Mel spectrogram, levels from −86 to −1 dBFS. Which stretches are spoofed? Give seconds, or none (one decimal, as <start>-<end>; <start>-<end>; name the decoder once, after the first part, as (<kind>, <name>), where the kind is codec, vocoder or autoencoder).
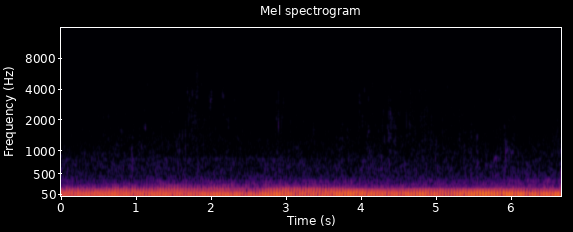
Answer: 5.9-6.7 (autoencoder, DAC-VAE)

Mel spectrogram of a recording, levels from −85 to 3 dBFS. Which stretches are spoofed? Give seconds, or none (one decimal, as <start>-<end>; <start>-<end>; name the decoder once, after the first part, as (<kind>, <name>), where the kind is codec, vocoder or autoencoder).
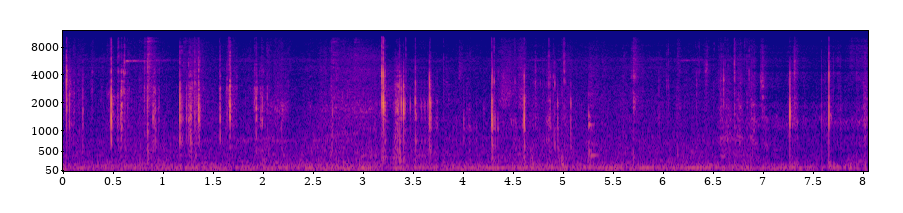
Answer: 6.9-8.1 (codec, SNAC)

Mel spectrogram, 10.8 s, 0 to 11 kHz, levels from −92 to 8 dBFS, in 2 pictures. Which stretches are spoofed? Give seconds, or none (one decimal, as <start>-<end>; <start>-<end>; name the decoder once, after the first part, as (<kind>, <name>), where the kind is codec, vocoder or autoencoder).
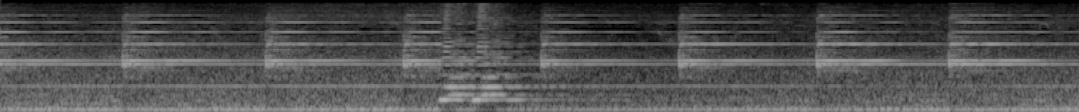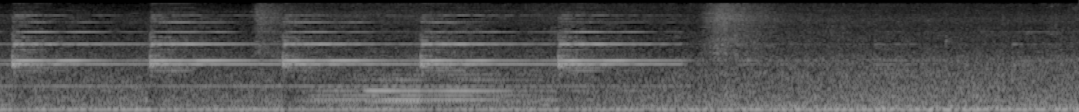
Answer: none

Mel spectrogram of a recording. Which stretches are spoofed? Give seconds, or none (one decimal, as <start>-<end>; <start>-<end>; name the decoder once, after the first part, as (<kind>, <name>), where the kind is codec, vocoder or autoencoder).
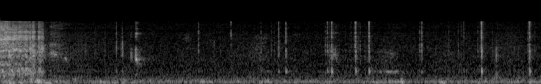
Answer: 0.8-2.5 (vocoder, Vocos); 3.5-5.4

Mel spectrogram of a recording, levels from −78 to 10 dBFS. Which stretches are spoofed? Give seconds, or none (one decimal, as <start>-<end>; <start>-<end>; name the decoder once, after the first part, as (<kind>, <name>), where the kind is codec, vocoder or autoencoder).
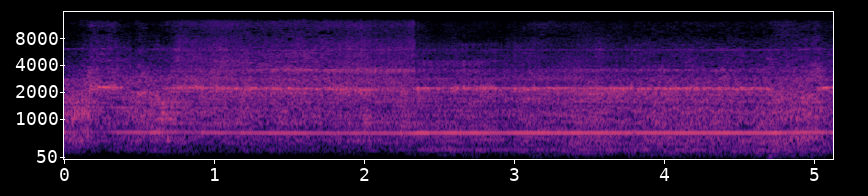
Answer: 0.6-1.2 (codec, SNAC); 1.8-3.8

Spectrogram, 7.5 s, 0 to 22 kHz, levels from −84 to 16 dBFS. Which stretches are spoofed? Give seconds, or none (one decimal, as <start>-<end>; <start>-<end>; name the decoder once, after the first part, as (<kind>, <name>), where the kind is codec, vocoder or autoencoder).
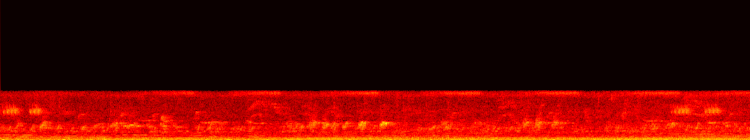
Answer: none

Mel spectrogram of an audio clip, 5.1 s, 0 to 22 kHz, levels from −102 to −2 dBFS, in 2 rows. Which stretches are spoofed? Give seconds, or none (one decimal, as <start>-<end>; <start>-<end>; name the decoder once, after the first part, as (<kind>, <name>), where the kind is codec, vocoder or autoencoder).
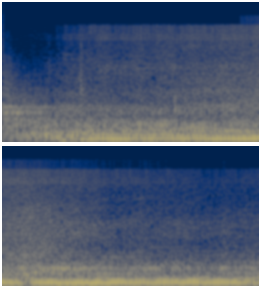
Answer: none

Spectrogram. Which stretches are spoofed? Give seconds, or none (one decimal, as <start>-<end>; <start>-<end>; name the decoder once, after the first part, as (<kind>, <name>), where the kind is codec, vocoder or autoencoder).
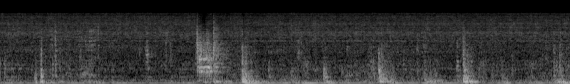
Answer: none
